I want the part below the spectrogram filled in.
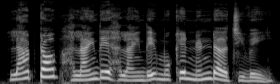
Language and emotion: Sindhi, neutral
